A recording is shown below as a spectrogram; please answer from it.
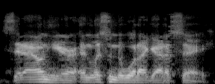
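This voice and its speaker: Man playing a low-voiced, hard-bitten condemned gangster. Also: fairly even intonation, brisk, bright, forceful tone, low-quality recording. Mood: bitter, commanding. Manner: tough, slangy, clipped commands. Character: hard, scheming condemned gangster, vengeful manipulative older brother. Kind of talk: old-time radio drama acting.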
